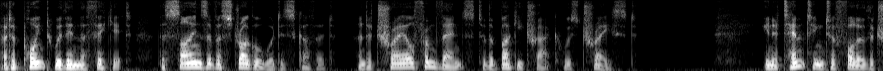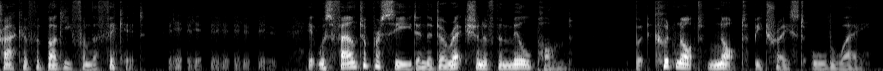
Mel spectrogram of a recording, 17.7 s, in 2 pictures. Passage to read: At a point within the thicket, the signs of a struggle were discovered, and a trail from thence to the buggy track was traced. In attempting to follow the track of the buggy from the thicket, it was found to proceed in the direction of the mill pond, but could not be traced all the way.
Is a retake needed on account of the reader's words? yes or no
yes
